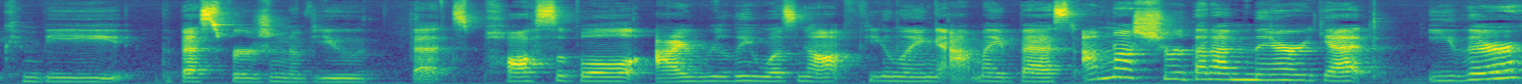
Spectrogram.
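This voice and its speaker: A woman of medium pitch talks at a moderate pace. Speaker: beauty vlogger. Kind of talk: casual chat while doing makeup. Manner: rambling.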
